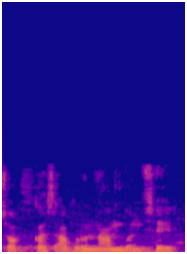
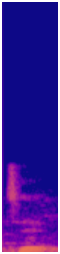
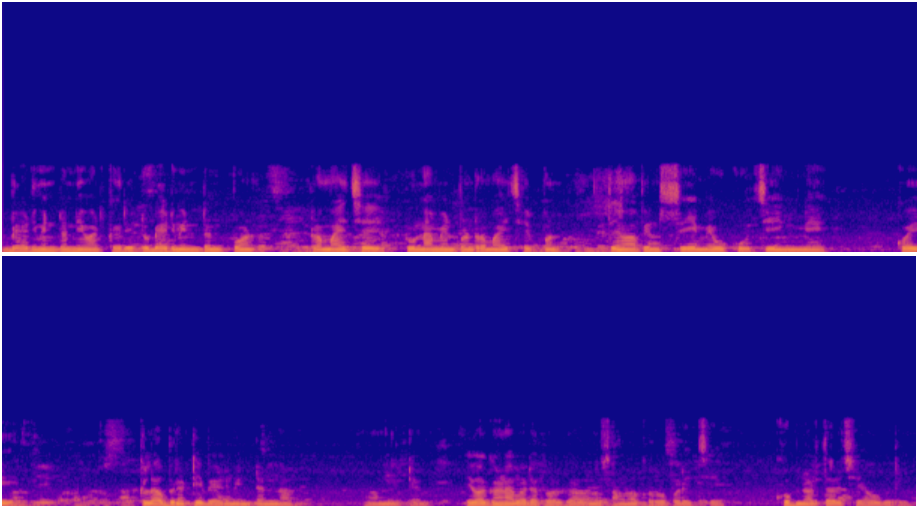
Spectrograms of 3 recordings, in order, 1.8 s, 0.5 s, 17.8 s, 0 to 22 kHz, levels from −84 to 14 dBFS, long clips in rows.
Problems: constant background noise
